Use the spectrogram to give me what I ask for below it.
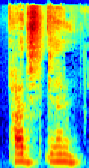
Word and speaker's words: Hodgson: Lovecraft, and the lush weirdness of Clark Ashton Smith and William Hope Hogston. Hodgson, gosh, I can't say his name.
